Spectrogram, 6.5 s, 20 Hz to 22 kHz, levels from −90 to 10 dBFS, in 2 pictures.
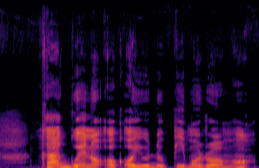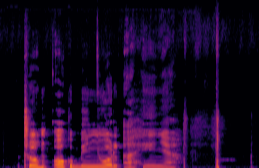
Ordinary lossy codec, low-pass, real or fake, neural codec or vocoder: none; none; real; none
